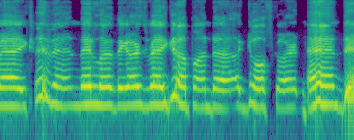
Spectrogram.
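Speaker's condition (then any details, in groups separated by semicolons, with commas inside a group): Friedreich's ataxia; physical therapy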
